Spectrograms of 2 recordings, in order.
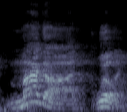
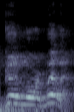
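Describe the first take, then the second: First: "My God willing" slow, lower and deliberate; the right way. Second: "Good Lord willing" said loud, as the usual hopeful phrase; the common saying, a bit louder, "Good" leaned on; "Good Lord willing" as the phrase people say out of habit; the wrong way. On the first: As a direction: lay out "My God willing" slowly and lower, each word placed. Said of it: "You should say". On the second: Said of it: "Don't say". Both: Shown as a demonstration.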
